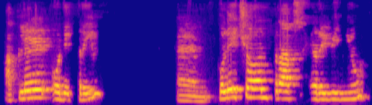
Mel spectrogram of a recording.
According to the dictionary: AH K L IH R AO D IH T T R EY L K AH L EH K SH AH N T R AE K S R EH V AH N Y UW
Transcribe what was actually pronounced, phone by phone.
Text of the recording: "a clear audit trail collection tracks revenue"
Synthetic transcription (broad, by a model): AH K L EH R AO D IH T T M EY N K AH L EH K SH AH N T R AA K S R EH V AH N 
